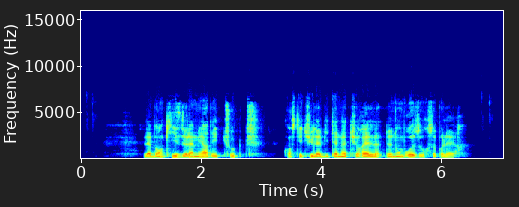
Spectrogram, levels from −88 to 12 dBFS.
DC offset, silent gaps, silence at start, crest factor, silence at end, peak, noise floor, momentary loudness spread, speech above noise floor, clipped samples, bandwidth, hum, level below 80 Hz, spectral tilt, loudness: under 0.1%; none; 1.05 s; 18 dB; 0.7 s; -2 dBFS; -71 dBFS; 15 LU; 53 dB; under 0.1%; 6.6 kHz; none; -58 dBFS; -7 dB/octave; -18 LUFS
